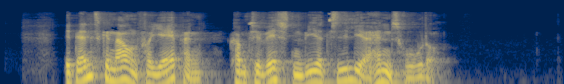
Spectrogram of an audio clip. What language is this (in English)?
Danish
